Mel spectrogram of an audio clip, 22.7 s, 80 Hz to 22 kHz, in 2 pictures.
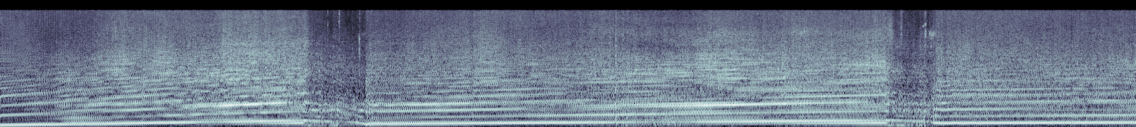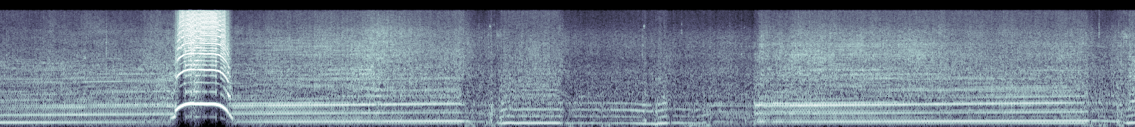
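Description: Honda S2000's four-cylinder VTEC engine pulling hard under acceleration, its pitch climbing steadily in each gear and dropping back at several upshifts. A brief loud burst about thirteen seconds in.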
